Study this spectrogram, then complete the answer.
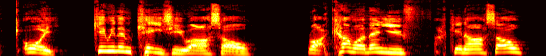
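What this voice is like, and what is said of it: Put-on Cockney accent. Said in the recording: “most people speak with some sort of regional accent ... If you're a Cockney, it's like ... that doesn't sound too posh and proper, does it?”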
